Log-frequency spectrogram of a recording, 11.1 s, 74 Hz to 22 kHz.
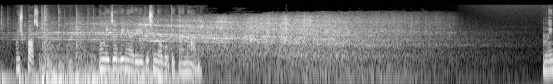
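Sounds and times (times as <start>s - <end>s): jet airliner flying past: 0.0s - 10.6s.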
